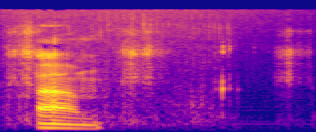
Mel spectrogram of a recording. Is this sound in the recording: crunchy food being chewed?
yes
